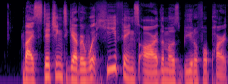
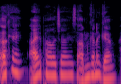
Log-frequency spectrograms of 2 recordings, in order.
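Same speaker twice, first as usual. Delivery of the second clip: soft, timid apology, much softer; lightly voiced shy creature backing away; meek creature voice; 7 semitones higher, 7 dB quieter, faster than usual. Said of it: "homie's like".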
